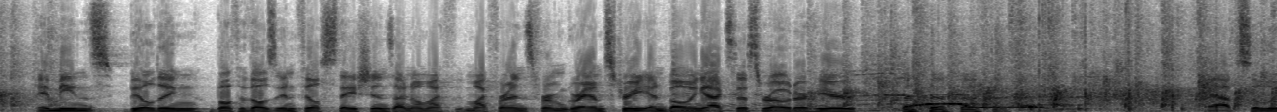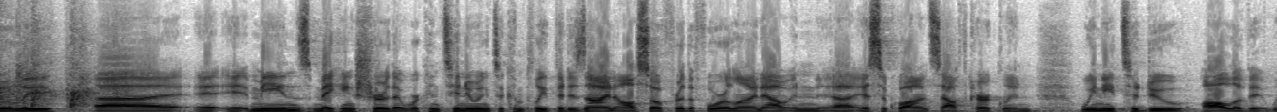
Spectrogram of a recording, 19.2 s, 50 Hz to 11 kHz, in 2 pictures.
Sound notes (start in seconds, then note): 5.3 applause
